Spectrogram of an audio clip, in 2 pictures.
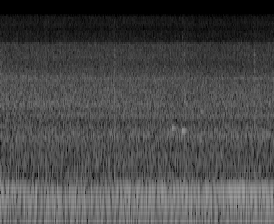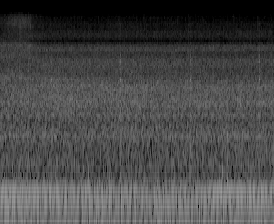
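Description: Vehicle engine and road noise heard from inside the cab while driving, a steady low drone that does not change.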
